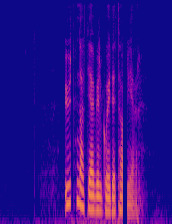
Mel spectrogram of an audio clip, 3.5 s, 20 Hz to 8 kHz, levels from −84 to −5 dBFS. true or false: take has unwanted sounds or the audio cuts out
true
